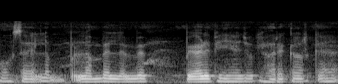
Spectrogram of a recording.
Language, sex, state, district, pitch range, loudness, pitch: Hindi, male, Chhattisgarh, Bilaspur, 130-140 Hz, -17 LUFS, 135 Hz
